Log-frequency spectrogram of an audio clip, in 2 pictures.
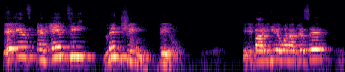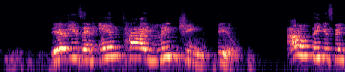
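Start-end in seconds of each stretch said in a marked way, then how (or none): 0.0-3.6 very slow, deliberate word by word; drawn-out, emphatic statement. Real, not acted. Spelling out his point for emphasis. 8.0-11.7 very slow, deliberate word by word; drawn-out, emphatic repetition. Real, not acted. Repeats the point for emphasis.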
